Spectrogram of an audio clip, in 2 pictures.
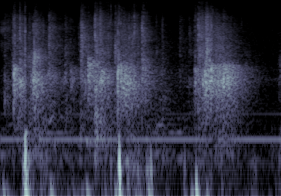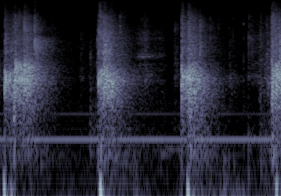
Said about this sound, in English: So I just want you all to clap your hands as we make a joyful noise unto the Lord. So just clap your hands.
